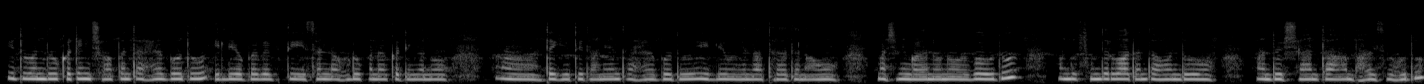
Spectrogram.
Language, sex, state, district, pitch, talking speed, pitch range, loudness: Kannada, female, Karnataka, Raichur, 240 Hz, 125 wpm, 230-245 Hz, -31 LUFS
